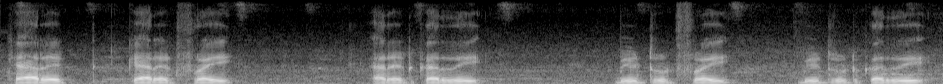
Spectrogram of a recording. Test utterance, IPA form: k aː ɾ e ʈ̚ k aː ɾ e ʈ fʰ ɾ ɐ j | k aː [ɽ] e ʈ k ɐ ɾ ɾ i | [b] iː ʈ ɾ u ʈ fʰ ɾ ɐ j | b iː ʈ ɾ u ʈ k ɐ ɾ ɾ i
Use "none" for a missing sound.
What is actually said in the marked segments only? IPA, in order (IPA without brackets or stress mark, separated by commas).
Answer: ɾ, b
